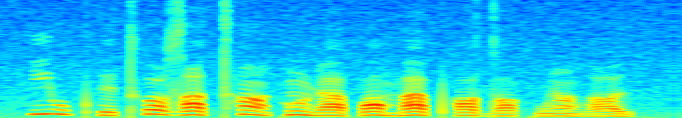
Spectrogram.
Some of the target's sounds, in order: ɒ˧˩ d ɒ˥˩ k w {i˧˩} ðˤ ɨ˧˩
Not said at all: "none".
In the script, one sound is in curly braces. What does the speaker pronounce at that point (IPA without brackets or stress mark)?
ĩ˧˩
